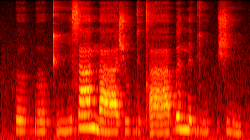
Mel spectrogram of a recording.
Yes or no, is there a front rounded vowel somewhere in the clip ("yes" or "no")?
no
